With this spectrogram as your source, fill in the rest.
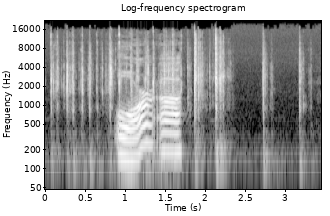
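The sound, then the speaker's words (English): Typing on a computer keyboard, with rapid, irregular clicking keystrokes broken by short pauses. A brief voice-like tone sounds partway through. “Next time you're at your computer keyboard, stop for a moment and notice the way you type. Not the words, but the pattern.”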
